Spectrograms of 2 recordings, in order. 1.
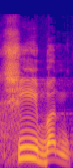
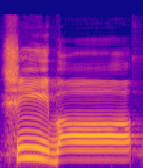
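یہ لفظ 'ن' کی آواز پر ختم ہوتا ہے۔ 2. یہ لفظ لمبی 'الف' کی آواز پر ختم ہوتا ہے۔ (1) "یہ اصل لفظ تھا شیبن" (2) "جیسے ہی ہم نے یہاں وقف کیا تو یہ شیبا دو زبر کی تنوین کو الف سے بدلا"

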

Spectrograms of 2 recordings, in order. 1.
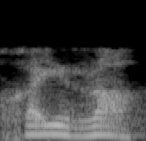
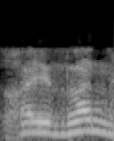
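لفظ لمبی آ کی آواز پر ختم ہوتا ہے، ن نہیں۔ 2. لفظ ن کی آواز پر ختم ہوتا ہے۔ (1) "وقف کریں گے تو" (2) "خیر رن ہے الف و دو زبر"

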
